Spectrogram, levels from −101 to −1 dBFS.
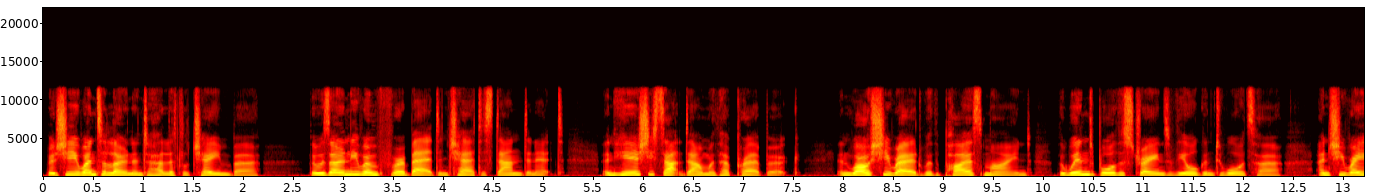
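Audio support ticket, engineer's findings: Speech runs 5.7% fast, pitch up 97 cents, 3.05–5.36 s and 11.30–12.08 s, then snaps back. Likely drift correction step in clock-matching resampler. Speed and pitch shift together, unlike pitch-only faults.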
